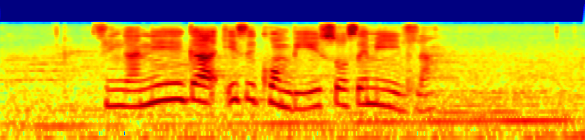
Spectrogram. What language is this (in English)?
Xhosa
